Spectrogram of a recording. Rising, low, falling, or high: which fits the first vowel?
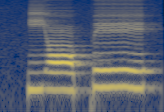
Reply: low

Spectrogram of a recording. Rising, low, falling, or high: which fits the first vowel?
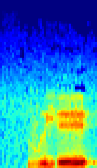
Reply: low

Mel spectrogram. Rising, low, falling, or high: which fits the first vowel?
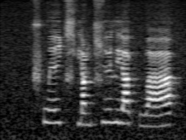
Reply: high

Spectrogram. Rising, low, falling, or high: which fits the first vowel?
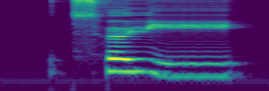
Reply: high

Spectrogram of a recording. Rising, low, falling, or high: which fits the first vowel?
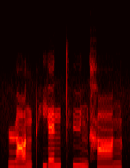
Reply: low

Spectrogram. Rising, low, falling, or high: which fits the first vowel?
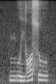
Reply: low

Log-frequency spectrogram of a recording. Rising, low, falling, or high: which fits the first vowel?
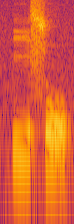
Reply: high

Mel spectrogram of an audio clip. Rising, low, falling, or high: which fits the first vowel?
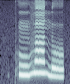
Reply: low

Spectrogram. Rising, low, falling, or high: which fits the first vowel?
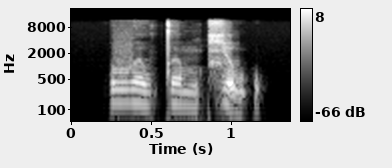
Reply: low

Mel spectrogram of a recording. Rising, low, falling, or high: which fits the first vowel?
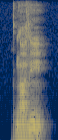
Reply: low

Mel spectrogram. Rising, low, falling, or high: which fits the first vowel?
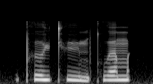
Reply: low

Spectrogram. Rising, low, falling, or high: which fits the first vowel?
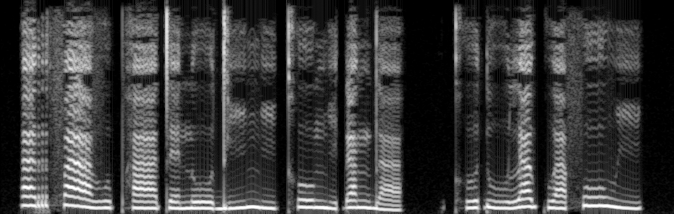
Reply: high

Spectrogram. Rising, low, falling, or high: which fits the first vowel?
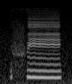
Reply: high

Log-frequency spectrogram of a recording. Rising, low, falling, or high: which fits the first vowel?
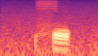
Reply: low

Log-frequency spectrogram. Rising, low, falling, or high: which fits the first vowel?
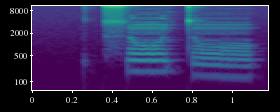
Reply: high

